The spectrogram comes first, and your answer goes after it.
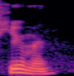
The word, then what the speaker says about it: HVMN: biohacker and co-founder of hvmn pronounced human a startup selling human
